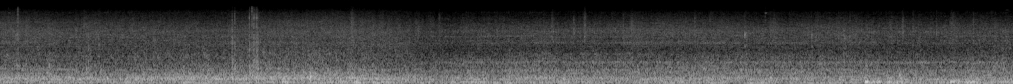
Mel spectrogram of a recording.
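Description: A vehicle engine rumbles low and steady.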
